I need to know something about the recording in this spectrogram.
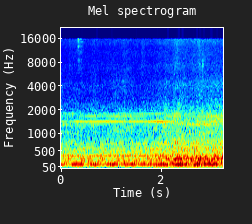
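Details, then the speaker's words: Samsung dryer drive motor at start: a steady hum with a thin high whine that grows slightly louder; the dryer shuts off after 15–20 minutes from motor overheating, pointing to a failing drive motor. "indicators of a bad motor for a dryer is you will hear a feedback once you push start in the motor due to the current electricity flowing thro"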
